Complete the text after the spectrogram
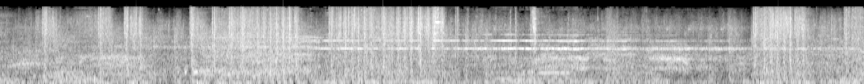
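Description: Zombies growl and snarl.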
